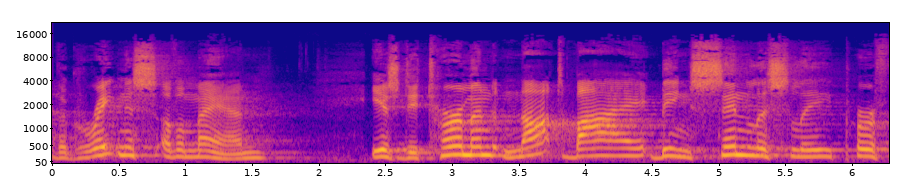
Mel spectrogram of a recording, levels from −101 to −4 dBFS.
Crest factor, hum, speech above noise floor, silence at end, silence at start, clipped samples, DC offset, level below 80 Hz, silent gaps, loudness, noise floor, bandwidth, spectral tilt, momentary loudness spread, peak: 18 dB; none; 33 dB; 0 s; 0 s; under 0.1%; under 0.1%; -68 dBFS; none; -24 LUFS; -57 dBFS; 14 kHz; -4 dB/octave; 8 LU; -8 dBFS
